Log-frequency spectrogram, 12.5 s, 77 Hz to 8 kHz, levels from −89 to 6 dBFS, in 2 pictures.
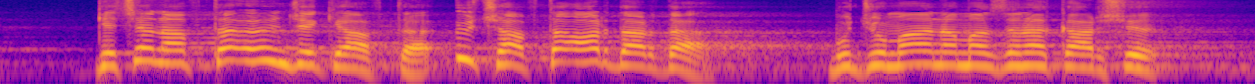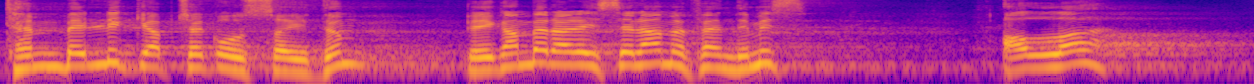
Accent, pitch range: native, 195-235 Hz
